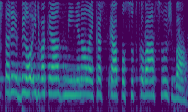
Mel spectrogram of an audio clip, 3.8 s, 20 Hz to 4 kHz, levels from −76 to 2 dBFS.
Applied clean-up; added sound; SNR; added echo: neural mask model RNNoise.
